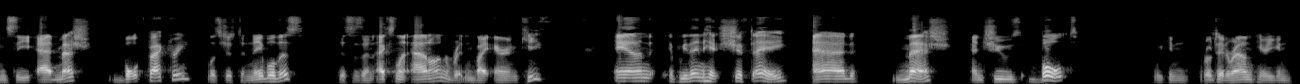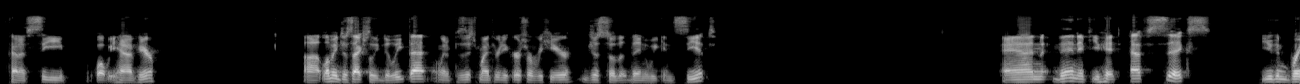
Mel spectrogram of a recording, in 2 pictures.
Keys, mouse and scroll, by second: 7.5 shift+a, 11.2-13.1 middle drag, 13.4-16.0 middle drag, 16.0 scroll up 1, 16.3-18.0 middle drag, 16.3 x, 16.7 KP_1, 18.0-19.7 drag, 18.8 shift+a, 19.7-20.7 middle drag, 20.3 shift+a, 22.6-26.0 middle drag.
